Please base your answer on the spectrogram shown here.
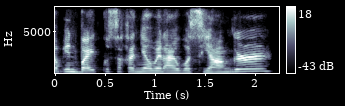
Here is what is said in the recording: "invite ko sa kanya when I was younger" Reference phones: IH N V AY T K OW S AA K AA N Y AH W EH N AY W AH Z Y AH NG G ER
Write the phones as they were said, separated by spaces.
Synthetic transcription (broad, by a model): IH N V AY T K OW S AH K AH N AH W EH N AY W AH S Y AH NG G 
